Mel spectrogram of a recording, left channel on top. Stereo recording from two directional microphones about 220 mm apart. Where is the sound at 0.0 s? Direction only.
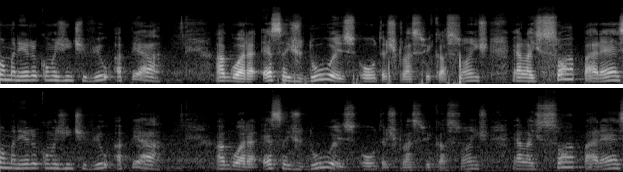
35° left (ahead or behind).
